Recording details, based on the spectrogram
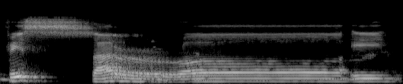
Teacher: Fis-sarra'i alif lam samsiyah karena tidak dibaca langsung masuk ke huruf berikutnya yaitu sin, ditandai sinnya ada tasdidnya. Sinnya dibaca double. Kemudian roknya juga dibaca double. Fis-sarra'i rok fathah alif mat tabi'i tetapi karena bertemu dengan huruf hamzah dalam satu kata maka menjadi mat wajib mutasil, harus dibaca panjang 5 harokat.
